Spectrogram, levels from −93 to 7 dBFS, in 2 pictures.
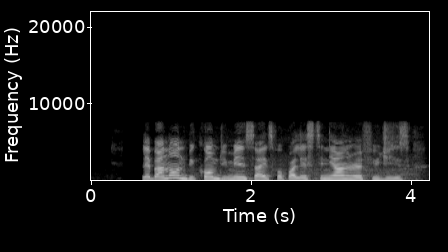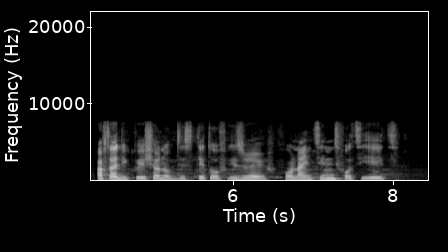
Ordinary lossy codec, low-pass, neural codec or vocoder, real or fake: none; none; none; real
